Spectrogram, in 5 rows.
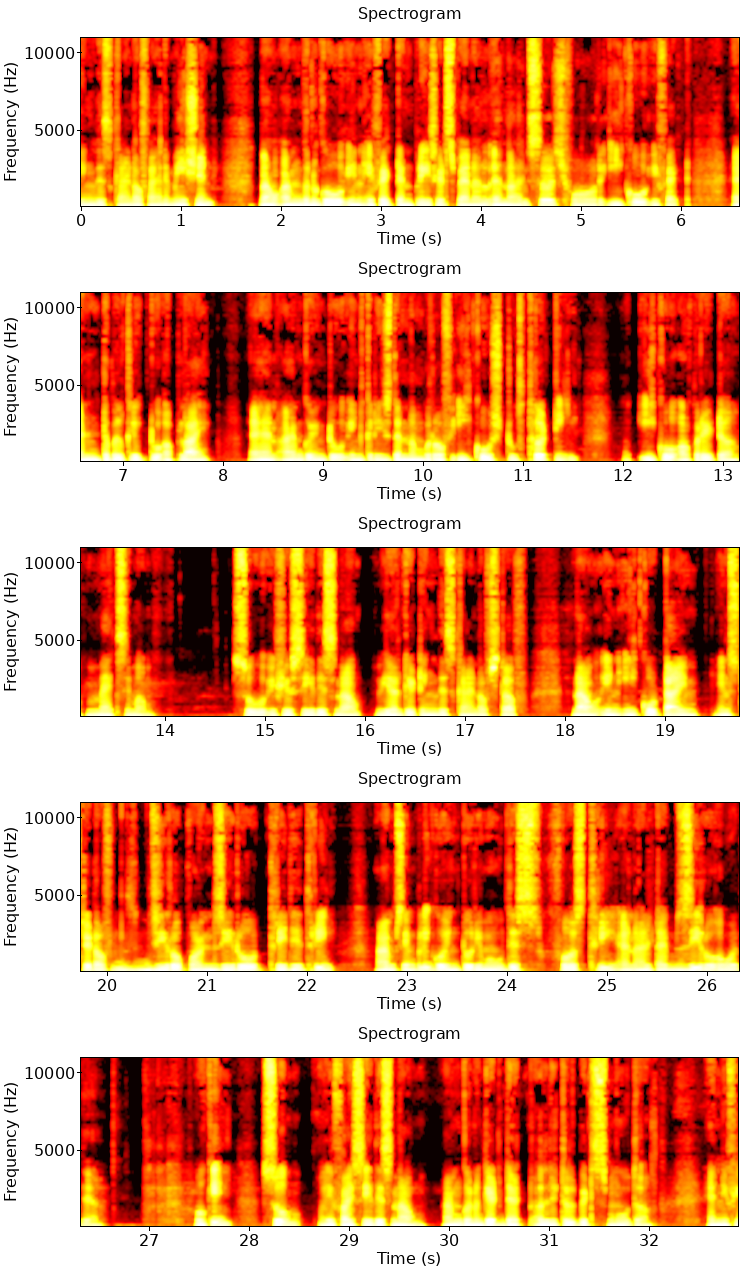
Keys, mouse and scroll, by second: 1.0 space, 2.2 click, 3.6 ctrl+a, 4.7-5.7 typing, 6.9 click, 10.0 3, 10.9 Return, 12.1 click, 14.5 space, 16.7 space, 18.6 click, 22.7 click, 26.9 Return, 28.2 click, 28.8 space, 31.8 space.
